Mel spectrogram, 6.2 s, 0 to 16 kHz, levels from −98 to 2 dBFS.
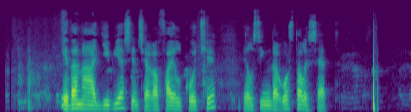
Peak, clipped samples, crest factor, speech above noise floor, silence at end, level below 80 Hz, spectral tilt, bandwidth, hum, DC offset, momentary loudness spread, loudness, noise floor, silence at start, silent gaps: -4 dBFS; under 0.1%; 22 dB; 46 dB; 0.55 s; -64 dBFS; -7 dB/octave; 9.4 kHz; none; under 0.1%; 12 LU; -26 LUFS; -71 dBFS; 0.4 s; none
